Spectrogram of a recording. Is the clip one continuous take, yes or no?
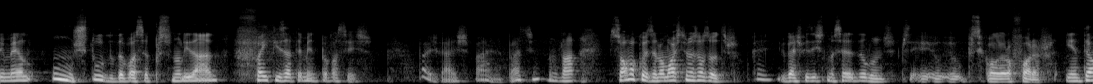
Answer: no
